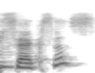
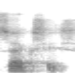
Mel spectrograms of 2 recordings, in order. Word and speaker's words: Xerxes: So in German, yes, it's Xerxes. Xerxes, in English, it's Xerxes.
